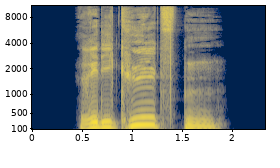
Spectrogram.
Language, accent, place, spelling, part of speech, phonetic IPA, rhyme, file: German, Germany, Berlin, ridikülsten, adjective, [ʁidiˈkyːlstn̩], -yːlstn̩, De-ridikülsten.ogg
- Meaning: 1. superlative degree of ridikül 2. inflection of ridikül: strong genitive masculine/neuter singular superlative degree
